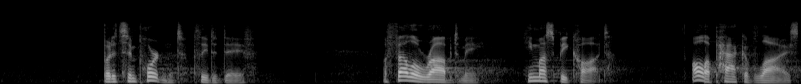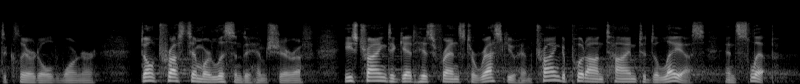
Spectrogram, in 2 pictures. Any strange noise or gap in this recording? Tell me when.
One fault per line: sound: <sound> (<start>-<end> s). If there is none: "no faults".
no faults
